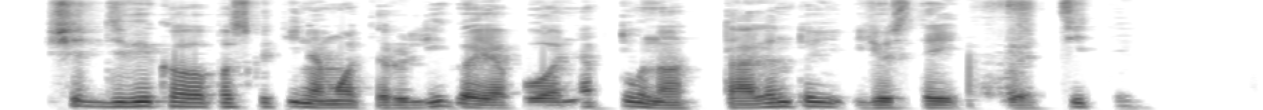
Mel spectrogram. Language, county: Lithuanian, Panevėžys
